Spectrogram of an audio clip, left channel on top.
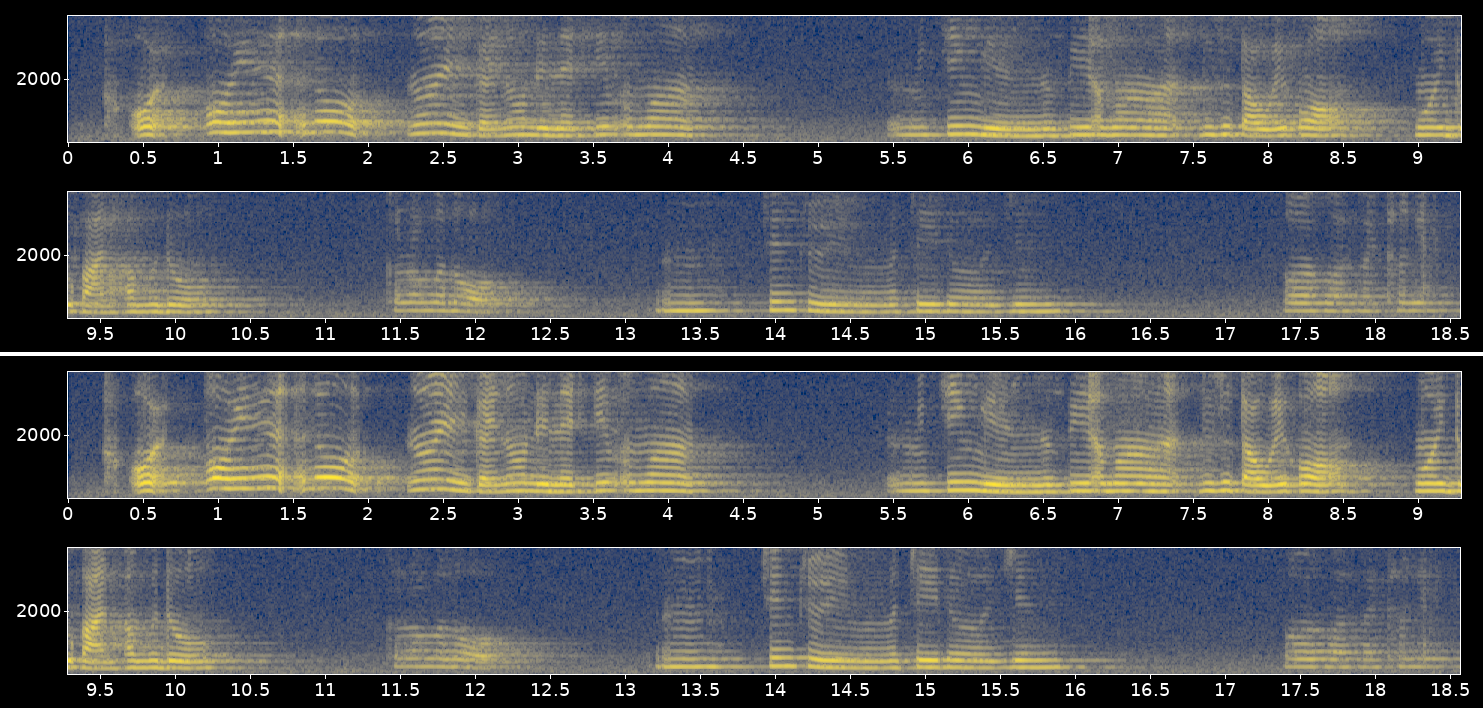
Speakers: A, on the right; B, on the left.
A: ꯑꯣꯏ ꯑꯣꯏꯅꯦ ꯑꯗꯣ ꯅꯣꯏ ꯀꯩꯅꯣ ꯔꯤꯂꯦꯇꯤꯞ ꯑꯃ ꯎꯝ ꯆꯤꯡꯒꯤ ꯅꯨꯄꯤ ꯑꯃꯗꯨꯁꯨ ꯇꯧꯋꯦꯀꯣ ꯃꯣꯏ ꯗꯨꯀꯥꯟ ꯐꯝꯕꯗꯣ
B: ꯀꯔꯝꯕꯅꯣ
A: ꯎꯝ ꯆꯤꯟ ꯆꯨꯏ ꯃꯆꯦꯗꯣ ꯆꯤꯟ
B: ꯍꯣꯏ ꯍꯣꯏ ꯍꯣꯏ ꯈꯪꯉꯦ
